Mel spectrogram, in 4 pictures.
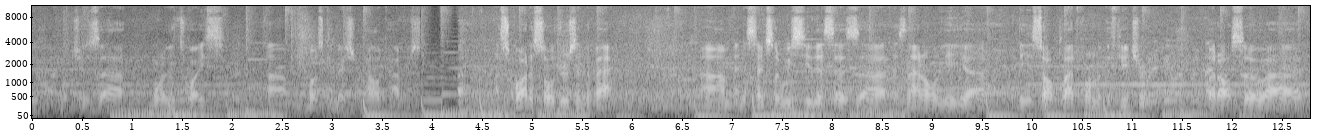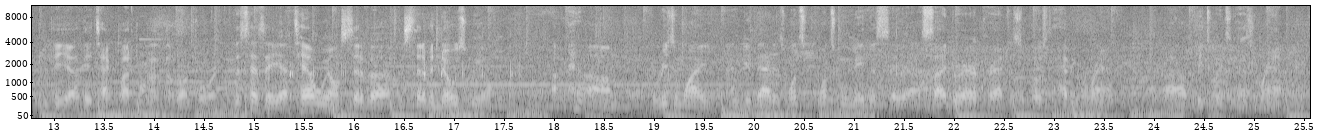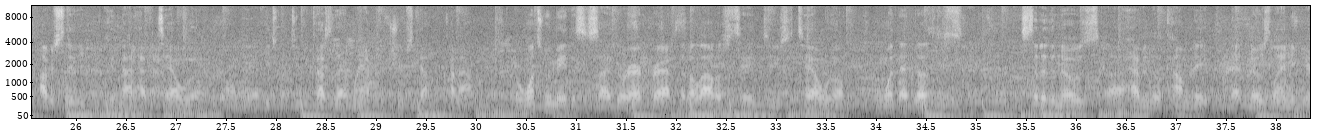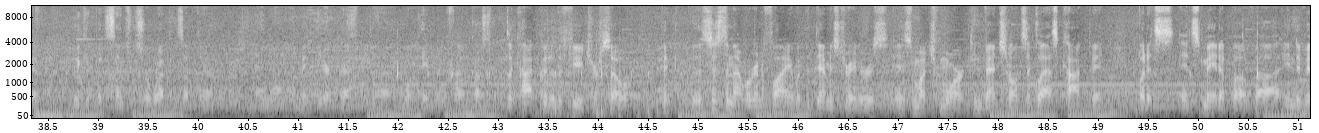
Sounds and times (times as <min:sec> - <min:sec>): Music: 0:00.0 - 0:51.1
Speech: 0:00.0 - 0:51.1.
